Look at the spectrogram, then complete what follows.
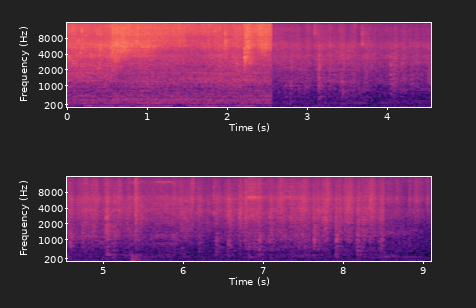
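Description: Handheld shower head spraying water while rinsing a small dog in a bathtub, shut off abruptly about two and a half seconds in. After that, quiet wet rubbing as hands lather shampoo into the fur.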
